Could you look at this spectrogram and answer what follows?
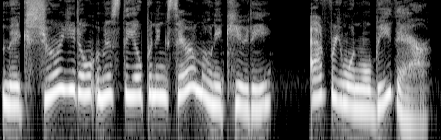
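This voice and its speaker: A woman voicing a kind mature teacher who speaks softly and patiently. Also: high-pitched, sing-song, a little fast, dry recording. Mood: caring. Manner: soft, patient, caring. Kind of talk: game voice acting.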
